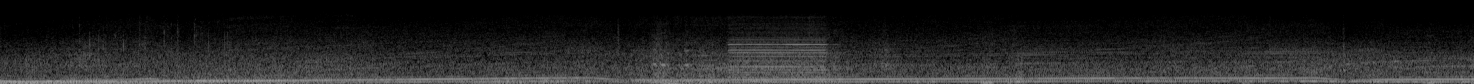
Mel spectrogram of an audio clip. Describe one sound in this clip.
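A car engine hums and rises in pitch as it speeds up, dropping as it shifts gears.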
